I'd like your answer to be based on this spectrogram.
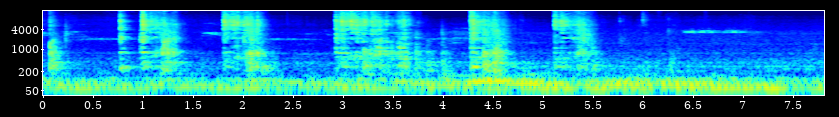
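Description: Metal spoon scraping and knocking against a pan while spices are fried with cauliflower, potato and soybean curry, a series of irregular clanks and scrapes over a low steady background.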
